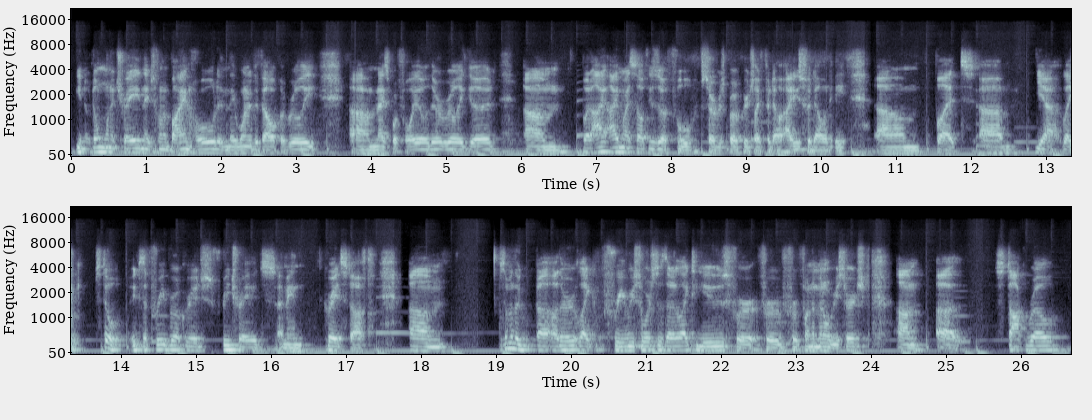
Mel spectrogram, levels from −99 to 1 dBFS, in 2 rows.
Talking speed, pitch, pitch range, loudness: 180 wpm, 100 Hz, 90-115 Hz, -20 LUFS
